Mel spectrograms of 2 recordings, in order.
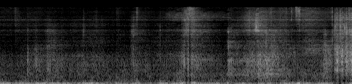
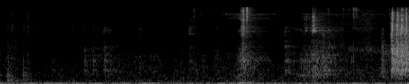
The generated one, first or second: first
